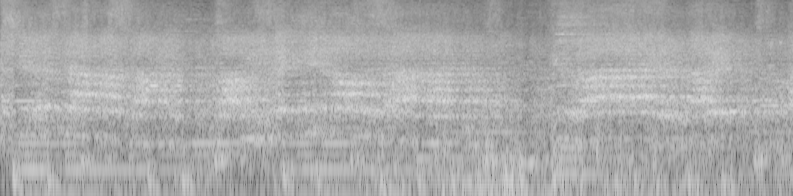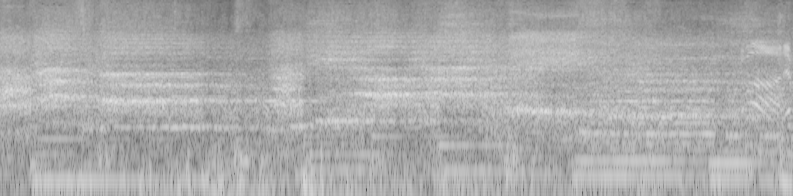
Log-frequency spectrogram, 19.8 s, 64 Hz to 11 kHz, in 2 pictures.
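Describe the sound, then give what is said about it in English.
A huge stadium crowd of about 65,000 people hums the guitar parts of a song in unison, a loud, sustained wall of voices rising and falling in perfect time for the full stretch, with no spoken words. “They even hum the guitar parts.”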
